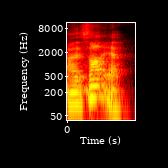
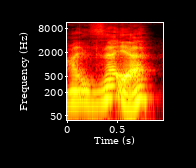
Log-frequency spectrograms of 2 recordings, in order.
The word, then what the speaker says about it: Isaiah: right is a ih so Isaiah seems to me a more accurate pronunciation than Isaiah and I was talking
